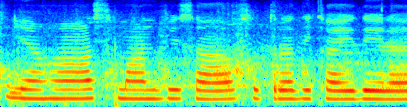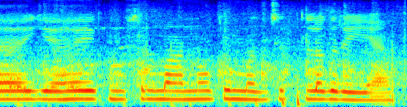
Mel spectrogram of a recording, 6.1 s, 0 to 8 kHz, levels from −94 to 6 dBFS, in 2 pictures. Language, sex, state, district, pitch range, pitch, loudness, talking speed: Hindi, female, Rajasthan, Bikaner, 230-245 Hz, 235 Hz, -14 LUFS, 165 wpm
